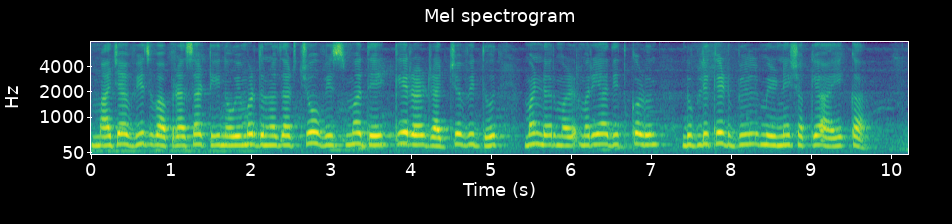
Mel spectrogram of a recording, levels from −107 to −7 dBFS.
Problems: background sounds at intervals, background conversations at intervals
